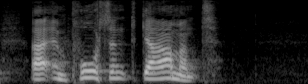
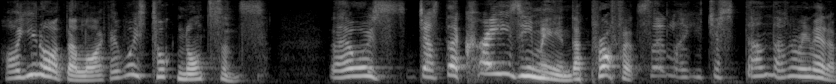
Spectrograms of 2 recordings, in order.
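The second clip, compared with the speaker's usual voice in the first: high-pitched, scoffing waving-away; dismissive brush-off; 7 semitones higher than usual. Retold or imitated. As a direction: play it down as crazy talk, pitched up. Jehu brushing off the prophet's message.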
